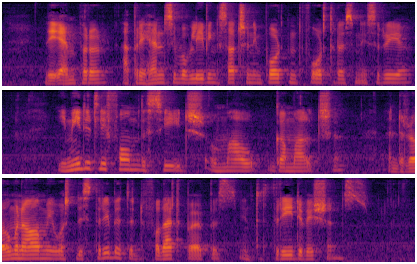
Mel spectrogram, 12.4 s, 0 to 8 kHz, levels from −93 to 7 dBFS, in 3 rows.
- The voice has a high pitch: No, low, 135 Hz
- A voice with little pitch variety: Yes, narrow, 1.6 semitones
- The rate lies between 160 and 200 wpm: No, average, 145 wpm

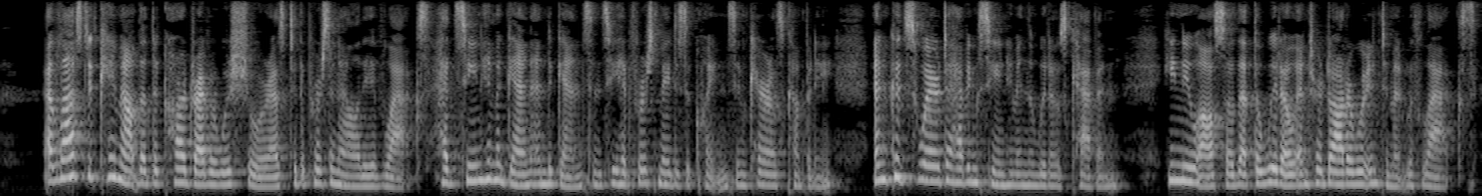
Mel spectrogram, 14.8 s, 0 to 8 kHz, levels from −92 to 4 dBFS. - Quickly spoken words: Yes, fast, 230 wpm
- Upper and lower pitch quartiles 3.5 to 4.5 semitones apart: Yes, average, 4.2 semitones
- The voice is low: No, medium, 185 Hz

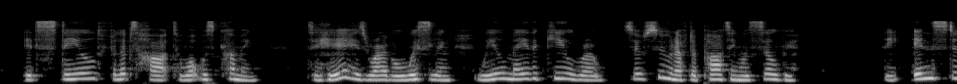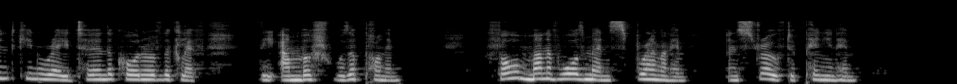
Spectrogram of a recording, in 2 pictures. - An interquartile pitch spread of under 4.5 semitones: Yes, average, 3.3 semitones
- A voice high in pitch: Yes, high, 220 Hz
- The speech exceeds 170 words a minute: No, average, 160 wpm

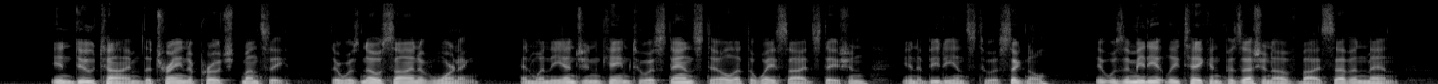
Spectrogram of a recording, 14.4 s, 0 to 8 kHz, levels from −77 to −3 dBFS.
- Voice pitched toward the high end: No, very low, 85 Hz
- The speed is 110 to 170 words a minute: Yes, average, 165 wpm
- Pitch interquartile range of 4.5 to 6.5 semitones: No, average, 4.1 semitones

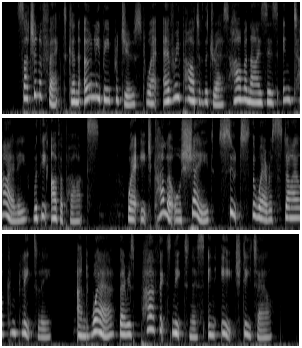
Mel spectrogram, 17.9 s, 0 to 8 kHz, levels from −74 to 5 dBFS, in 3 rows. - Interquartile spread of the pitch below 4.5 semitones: No, wide, 5.6 semitones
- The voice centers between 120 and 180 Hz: No, high, 230 Hz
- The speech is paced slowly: Yes, slow, 130 wpm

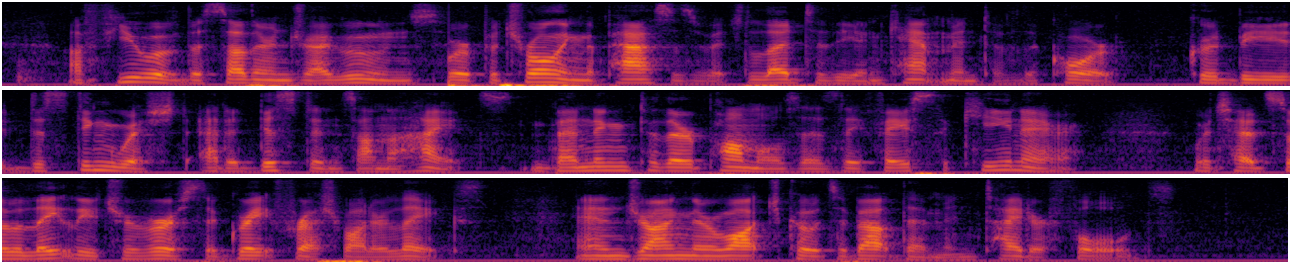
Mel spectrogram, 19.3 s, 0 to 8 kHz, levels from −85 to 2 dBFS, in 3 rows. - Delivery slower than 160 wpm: No, average, 180 wpm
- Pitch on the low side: Yes, low, 115 Hz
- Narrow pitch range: No, average, 3.3 semitones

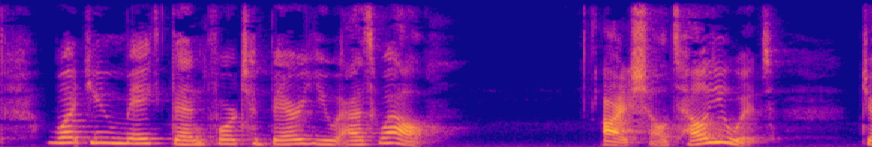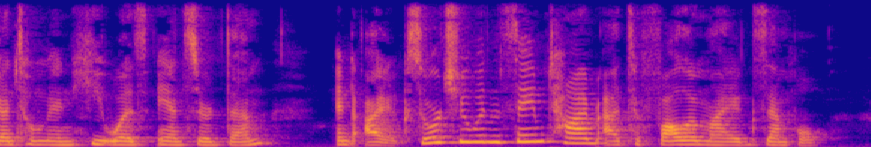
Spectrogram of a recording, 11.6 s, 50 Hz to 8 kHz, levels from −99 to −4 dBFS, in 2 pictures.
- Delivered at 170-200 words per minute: Yes, average, 175 wpm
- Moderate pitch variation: No, wide, 6.4 semitones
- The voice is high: Yes, high, 210 Hz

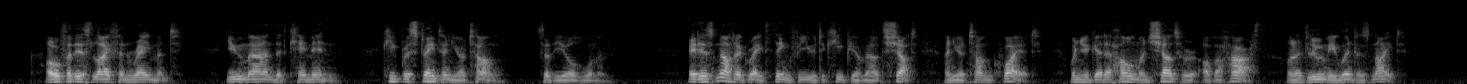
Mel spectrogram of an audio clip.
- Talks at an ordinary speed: No, fast, 215 wpm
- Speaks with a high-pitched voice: No, low, 110 Hz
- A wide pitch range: No, average, 3.4 semitones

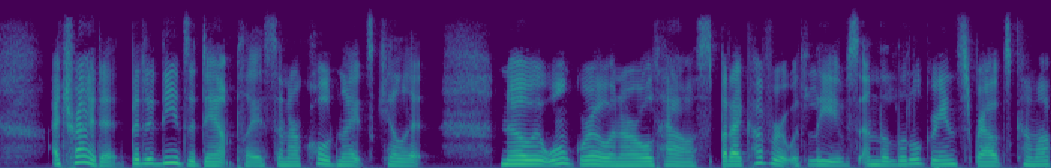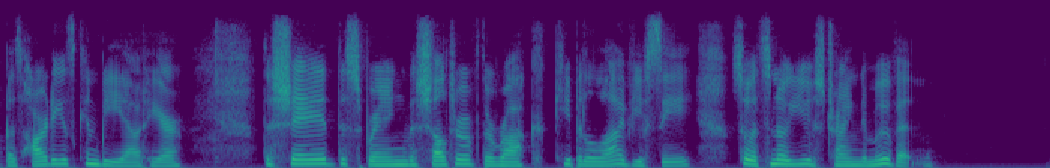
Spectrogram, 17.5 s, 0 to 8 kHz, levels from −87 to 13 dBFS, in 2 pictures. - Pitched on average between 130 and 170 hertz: No, medium, 185 Hz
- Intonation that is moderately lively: Yes, average, 3.8 semitones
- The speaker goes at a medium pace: No, fast, 225 wpm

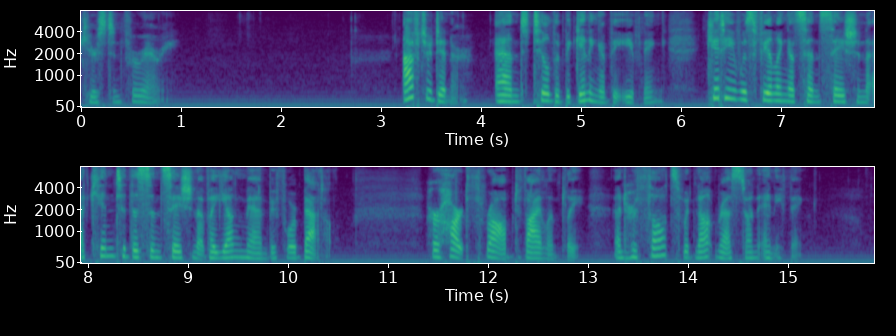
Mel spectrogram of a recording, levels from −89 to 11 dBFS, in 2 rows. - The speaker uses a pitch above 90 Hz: Yes, medium, 185 Hz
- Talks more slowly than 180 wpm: Yes, average, 145 wpm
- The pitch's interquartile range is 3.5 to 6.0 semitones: No, average, 3.1 semitones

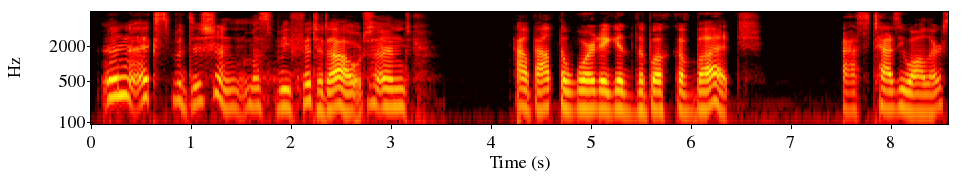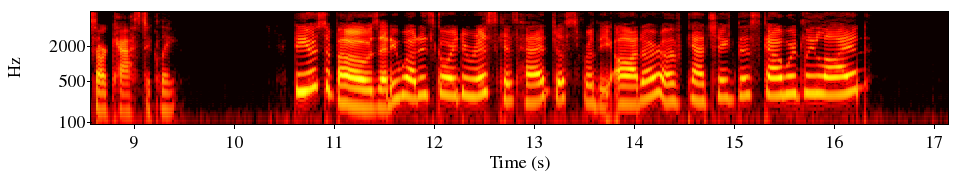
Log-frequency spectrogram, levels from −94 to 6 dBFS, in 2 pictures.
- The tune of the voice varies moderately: No, wide, 8.7 semitones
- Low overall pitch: No, high, 210 Hz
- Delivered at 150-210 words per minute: No, slow, 135 wpm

